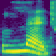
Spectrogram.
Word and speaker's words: lead: used as lead then we have lead which rhymes with fed now that's a heavy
